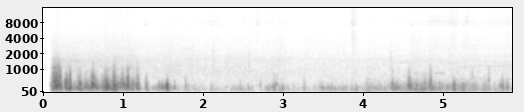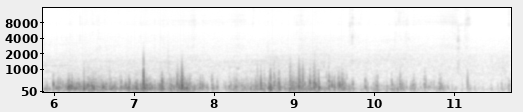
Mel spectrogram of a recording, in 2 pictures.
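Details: Pigs kept as a mixed group of two pot-bellied pigs and two Mangalicas, giving rapid low grunts in irregular bursts, with scuffing footsteps and wind rumble underneath.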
